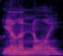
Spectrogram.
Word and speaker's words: Illinois: State 205 years ago wow and you don't pronounce the seems like just yesterday it was 170 years old Illinois yeah yeah Illinois Illinois yeah it is that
